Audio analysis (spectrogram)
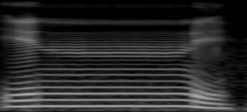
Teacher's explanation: kita menahan suara ghunahnya sepanjang dua harakat Maka inni jangan langsung inni nah kesalahan yang banyak terjadi adalah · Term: Nun bertasydid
